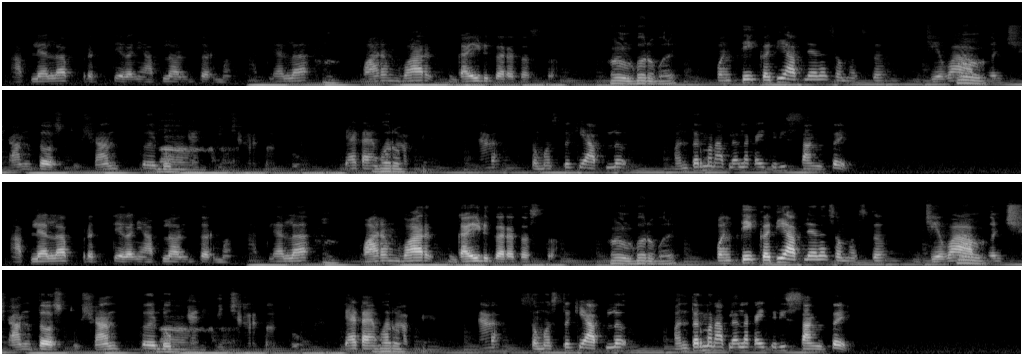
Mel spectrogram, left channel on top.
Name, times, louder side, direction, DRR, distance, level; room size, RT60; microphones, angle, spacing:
voice 1, 0.1-2.3 2.7-3.1 3.6-5.5 7.2-8.8 9.1-12.2 12.5-12.9 13.6-14.3 15.0-15.2 15.5-16.4 16.9-18.7, right 8 dB, 80° right, 0.4 m, -27 dB
sound 1, 2.4-18.4, left 1 dB, 40° right, 2.7 m, -37 dB
voice 2, 6.1-6.7 9.5-9.8 11.7-12.5 13.9-14.2, equal, 5° left, 0.4 m, -30 dB
12.5 x 6.2 x 2.4 m
head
